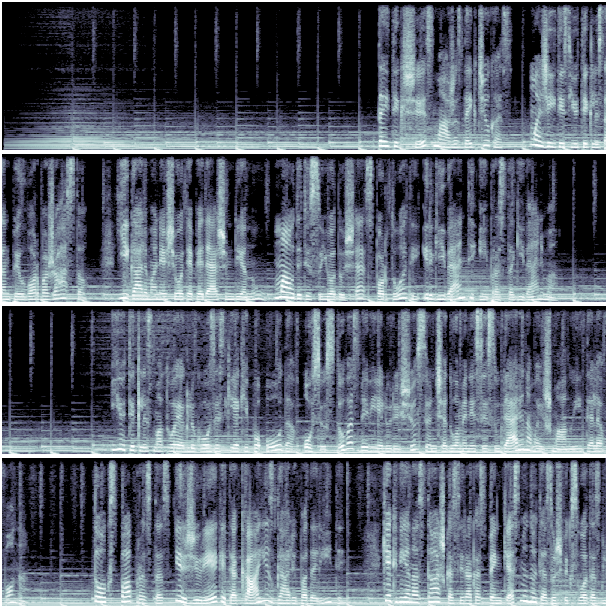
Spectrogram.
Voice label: female, Lithuanian medical explainer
